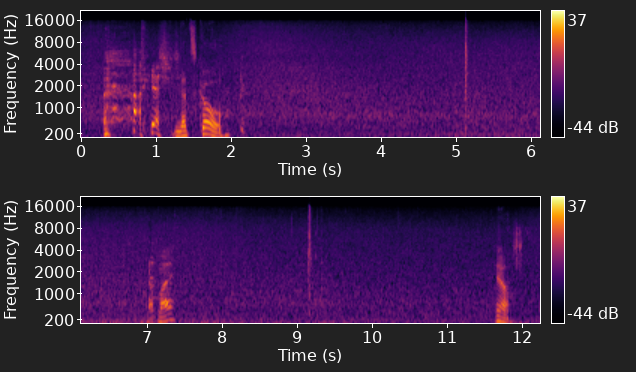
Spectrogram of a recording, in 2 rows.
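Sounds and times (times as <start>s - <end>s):
wind and water rushing at a large puddle: 0.0s - 12.2s
laughter: 0.3s - 1.2s
speech: 0.3s - 2.2s, 7.0s - 7.5s, 11.6s - 12.1s
sharp clicks: 9.1s - 9.4s.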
